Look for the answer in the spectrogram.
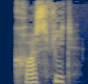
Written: funktionel

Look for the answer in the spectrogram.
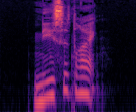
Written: nissedreng

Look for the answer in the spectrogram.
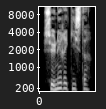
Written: synderegister

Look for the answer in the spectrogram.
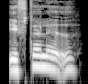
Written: EFTERLADES

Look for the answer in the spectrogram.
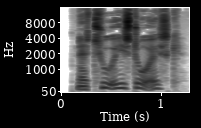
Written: naturhistorisk

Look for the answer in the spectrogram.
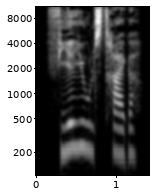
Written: firehjulstrækker

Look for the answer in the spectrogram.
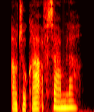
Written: autografsamler

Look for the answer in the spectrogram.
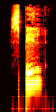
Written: spil

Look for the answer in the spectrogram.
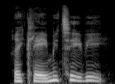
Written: reklame-tv

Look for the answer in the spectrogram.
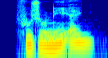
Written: fusionering

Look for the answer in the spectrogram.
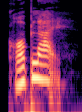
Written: gråbleg

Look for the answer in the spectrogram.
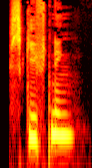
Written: skiftning

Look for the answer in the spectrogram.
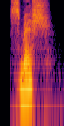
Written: smash

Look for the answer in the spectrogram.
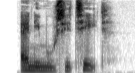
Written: animositet

